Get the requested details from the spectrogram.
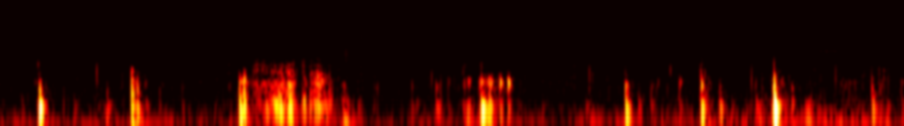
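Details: Low gurgling rumbles and deep growls in irregular bursts from the abdomen: loud borborygmi in a person sick for several days with stomach pain, diarrhea and nausea.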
